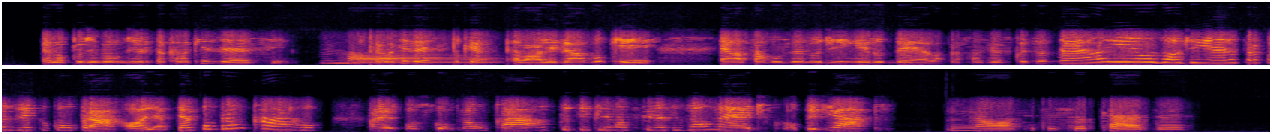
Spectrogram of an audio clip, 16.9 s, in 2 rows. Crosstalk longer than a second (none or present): present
